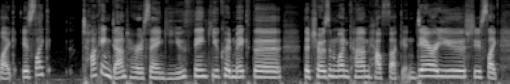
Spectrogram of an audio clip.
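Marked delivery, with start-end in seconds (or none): none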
